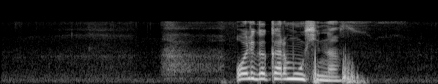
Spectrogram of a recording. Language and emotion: Russian, neutral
